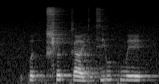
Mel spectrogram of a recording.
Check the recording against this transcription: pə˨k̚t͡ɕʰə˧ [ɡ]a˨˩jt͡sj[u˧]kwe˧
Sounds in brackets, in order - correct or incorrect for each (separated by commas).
incorrect, correct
